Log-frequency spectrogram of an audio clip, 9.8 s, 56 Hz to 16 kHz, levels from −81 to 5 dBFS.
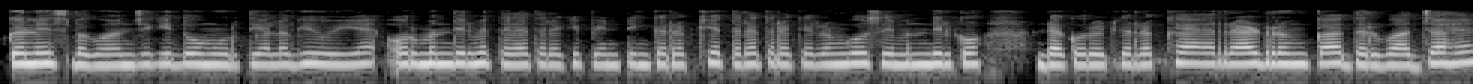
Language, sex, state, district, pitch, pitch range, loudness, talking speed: Hindi, female, Chandigarh, Chandigarh, 220 Hz, 210-225 Hz, -17 LUFS, 215 wpm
